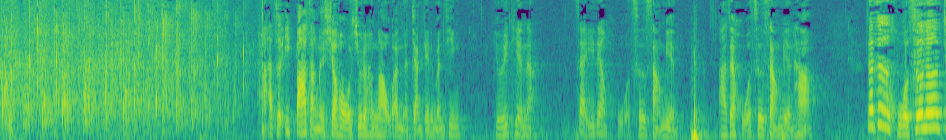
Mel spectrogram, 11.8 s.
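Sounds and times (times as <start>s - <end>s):
audience applause: 0.0s - 3.2s
speech: 3.4s - 11.8s.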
